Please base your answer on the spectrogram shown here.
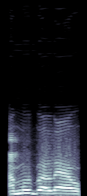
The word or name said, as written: Amui baleu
